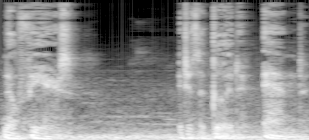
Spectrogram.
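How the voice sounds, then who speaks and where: An actor playing a serene, courteous alien man near death, gravelly and formally measured, in a video game. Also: rumbling low, noisy background, exaggerated voice. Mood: serene, resigned. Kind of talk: video game dramatic acting.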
